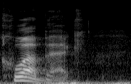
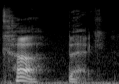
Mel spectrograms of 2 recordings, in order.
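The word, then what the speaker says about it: Québec: of quebec now again this is french stuff so it's not pronounced quebec in french it is cu beck now if you put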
